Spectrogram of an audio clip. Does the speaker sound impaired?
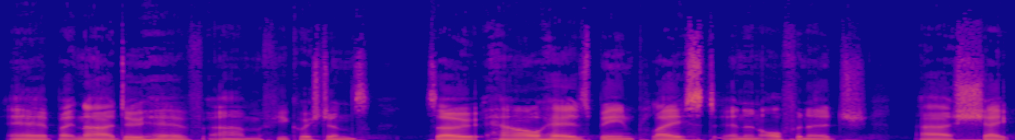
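No.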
